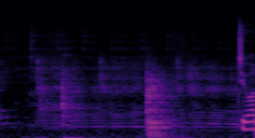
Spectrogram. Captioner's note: clanking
